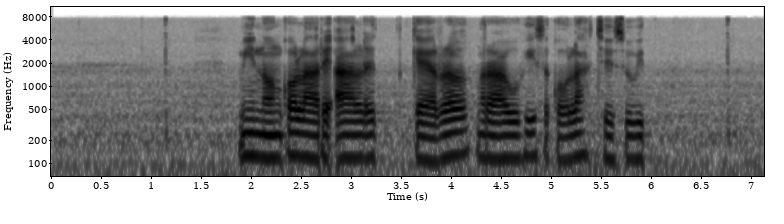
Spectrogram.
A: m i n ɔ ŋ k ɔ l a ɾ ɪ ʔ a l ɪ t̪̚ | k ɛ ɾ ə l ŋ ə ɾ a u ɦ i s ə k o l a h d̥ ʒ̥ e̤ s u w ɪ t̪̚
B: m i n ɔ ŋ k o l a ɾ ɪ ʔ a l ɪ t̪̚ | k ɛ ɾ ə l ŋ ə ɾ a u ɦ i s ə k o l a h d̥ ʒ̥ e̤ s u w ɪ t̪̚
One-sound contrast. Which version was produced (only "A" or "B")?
A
